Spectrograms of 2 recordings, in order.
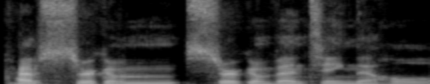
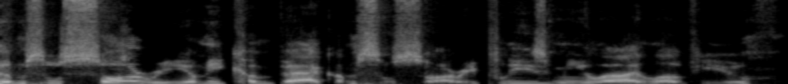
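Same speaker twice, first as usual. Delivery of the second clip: mock tearful groveling, higher; 13 semitones higher than usual. Imitating someone apologizing to his boss: imitating someone crying and groveling. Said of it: "he probably cried and groveled".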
